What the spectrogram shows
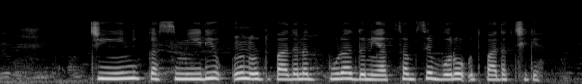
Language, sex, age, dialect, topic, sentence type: Magahi, female, 25-30, Northeastern/Surjapuri, agriculture, statement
